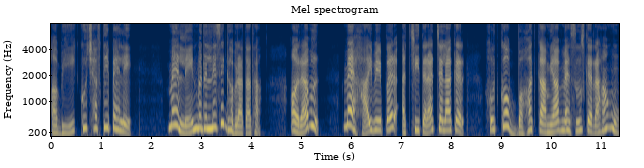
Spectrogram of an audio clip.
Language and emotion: Urdu, happy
